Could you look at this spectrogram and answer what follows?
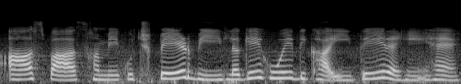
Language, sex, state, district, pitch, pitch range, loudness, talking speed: Hindi, male, Punjab, Fazilka, 230 Hz, 215-270 Hz, -16 LUFS, 155 wpm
